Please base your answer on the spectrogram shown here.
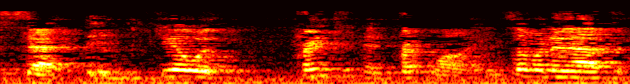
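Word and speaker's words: println: print and this is print Line Print Ln usually pronounce print line so it turns out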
